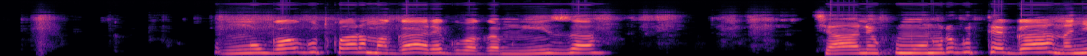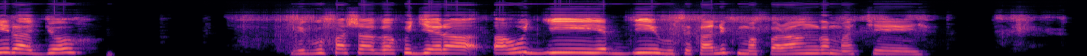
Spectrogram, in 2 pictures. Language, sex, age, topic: Kinyarwanda, female, 25-35, government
